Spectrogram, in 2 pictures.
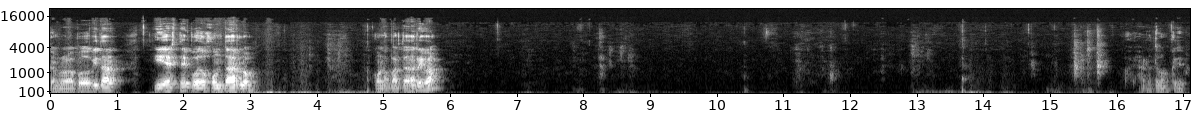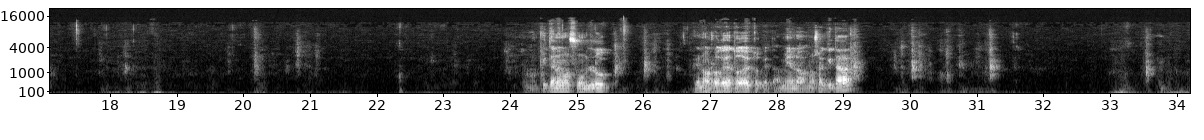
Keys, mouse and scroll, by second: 2.0 right click, 3.1 click, 3.5-4.8 middle drag, 4.2 g, 4.8 click, 5.2-6.7 middle drag, 6.7 right click, 8.0 shift+right click, 8.4 g, 10.6 click, 11.6 1, 11.9 right click, 12.9 g, 13.8 click, 14.7-16.8 middle drag, 15.6 ctrl+z, 16.8 right click, 17.5-19.8 middle drag, 19.8 shift+right click, 20.8 g, 22.4 click, 24.4 2, 24.8 right click, 25.3 alt+right click, 25.8-33.2 ctrl+middle drag, 26.2 z, 27.4 z, 33.2 alt+right click, 33.7 middle click.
